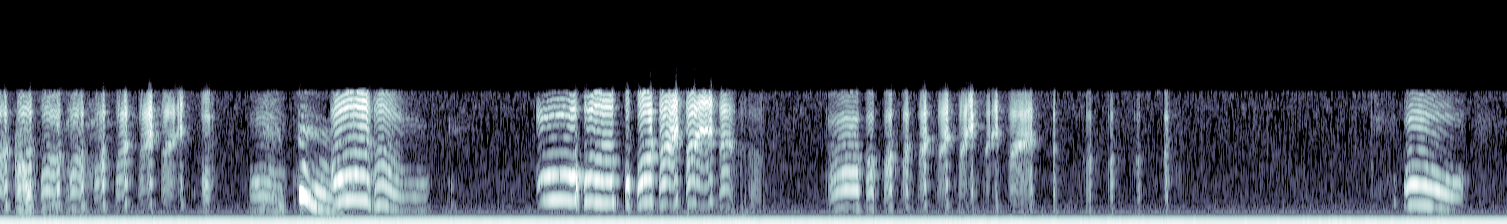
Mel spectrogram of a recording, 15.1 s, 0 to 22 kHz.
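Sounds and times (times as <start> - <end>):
toddler giggling: 0.0 - 4.3.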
